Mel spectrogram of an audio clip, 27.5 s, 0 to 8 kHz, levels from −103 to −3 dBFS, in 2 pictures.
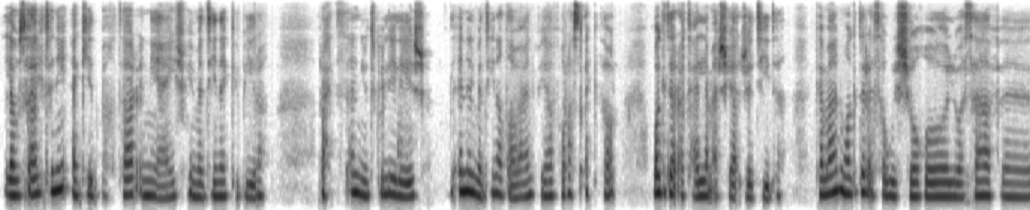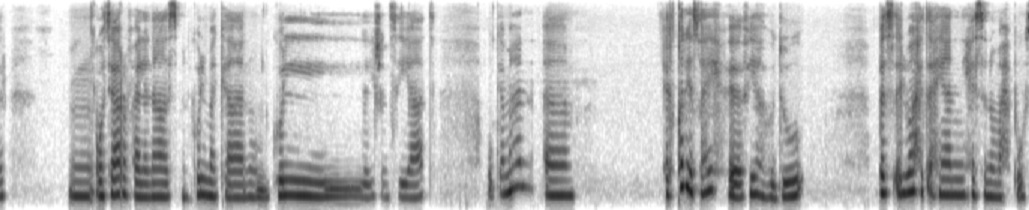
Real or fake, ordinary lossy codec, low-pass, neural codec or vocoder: real; none; none; none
